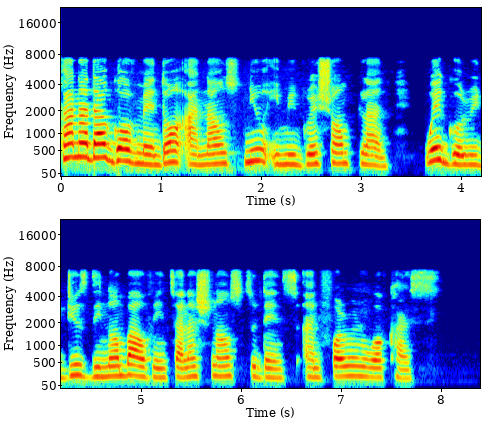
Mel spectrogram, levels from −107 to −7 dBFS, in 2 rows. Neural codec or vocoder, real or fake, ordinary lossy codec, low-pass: none; real; none; 7.2 kHz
